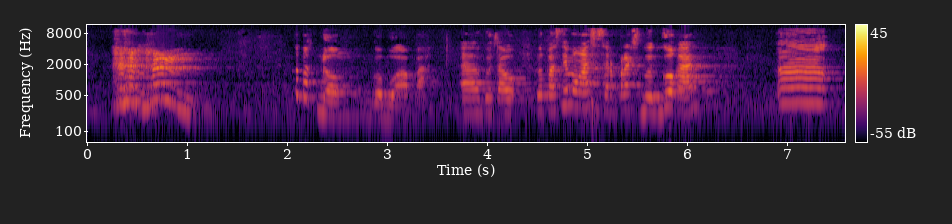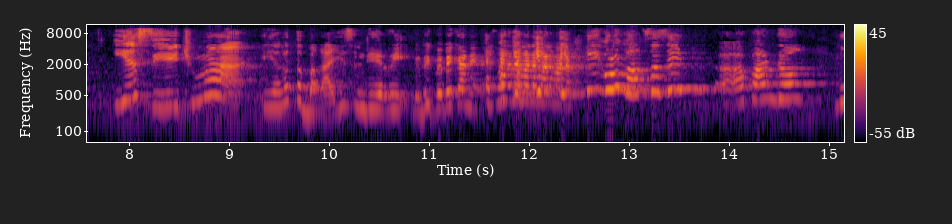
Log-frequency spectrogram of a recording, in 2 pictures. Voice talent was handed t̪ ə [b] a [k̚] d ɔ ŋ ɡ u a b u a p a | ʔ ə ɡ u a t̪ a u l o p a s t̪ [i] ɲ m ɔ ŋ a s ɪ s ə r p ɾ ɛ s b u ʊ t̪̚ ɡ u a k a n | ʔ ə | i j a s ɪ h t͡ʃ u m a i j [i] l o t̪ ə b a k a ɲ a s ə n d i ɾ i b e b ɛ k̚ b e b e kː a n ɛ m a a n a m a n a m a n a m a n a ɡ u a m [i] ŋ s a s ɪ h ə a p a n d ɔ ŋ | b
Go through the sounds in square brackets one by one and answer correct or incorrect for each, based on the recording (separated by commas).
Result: correct, correct, correct, incorrect, incorrect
